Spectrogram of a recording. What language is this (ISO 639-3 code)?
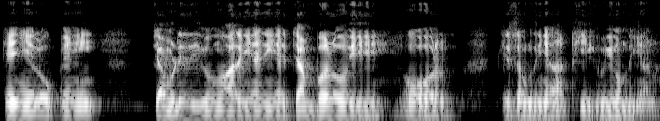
doi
